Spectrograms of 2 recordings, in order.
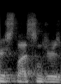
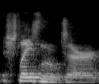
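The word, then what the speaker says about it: Schlesinger: was really into Arthur slessinger's book when I was in college or schinger I think is how you actually pronounce his name son slesinger uh and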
